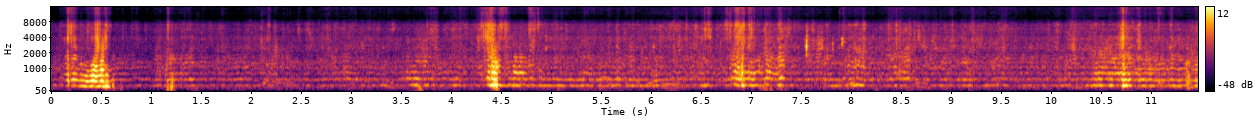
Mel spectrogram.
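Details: Honey bees droning at night while honey is harvested: a continuous low buzzing hum with overtones, punctuated every few seconds by sharp knocks and scraping from equipment.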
